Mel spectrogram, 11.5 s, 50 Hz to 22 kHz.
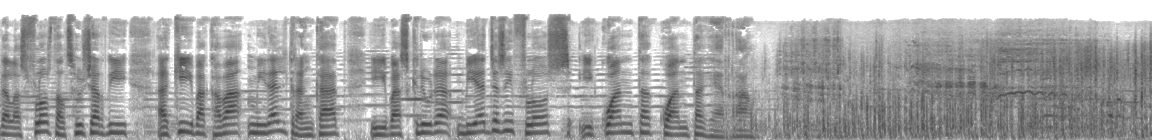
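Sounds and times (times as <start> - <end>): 
speech: 0.0 - 8.2
many horses galloping: 7.4 - 11.5.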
